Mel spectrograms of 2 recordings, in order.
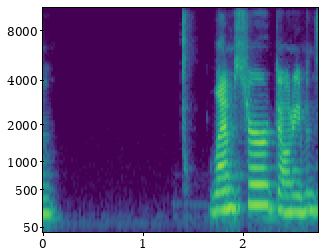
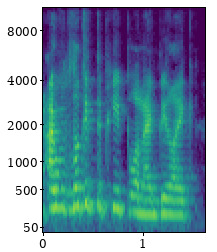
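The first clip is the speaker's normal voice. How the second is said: ordinary talk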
